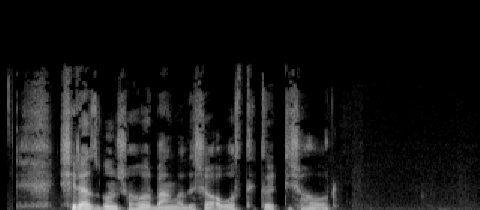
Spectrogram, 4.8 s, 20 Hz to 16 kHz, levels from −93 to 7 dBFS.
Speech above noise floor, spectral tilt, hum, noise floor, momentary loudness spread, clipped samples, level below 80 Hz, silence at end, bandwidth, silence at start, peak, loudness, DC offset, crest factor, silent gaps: 49 dB; -6.5 dB/octave; none; -71 dBFS; 18 LU; under 0.1%; -62 dBFS; 1.5 s; 11 kHz; 0.2 s; -2 dBFS; -23 LUFS; under 0.1%; 22 dB; none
